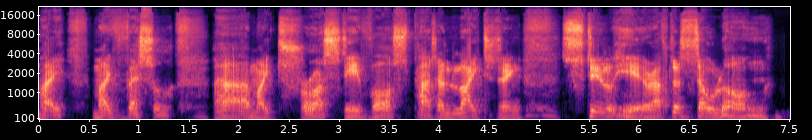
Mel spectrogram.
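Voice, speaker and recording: Putting on a growling character voice, a man speaks at a very slow pace with medium pitch and very even loudness. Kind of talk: grim heroic declamation. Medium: actual play. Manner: commanding, wrathful.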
